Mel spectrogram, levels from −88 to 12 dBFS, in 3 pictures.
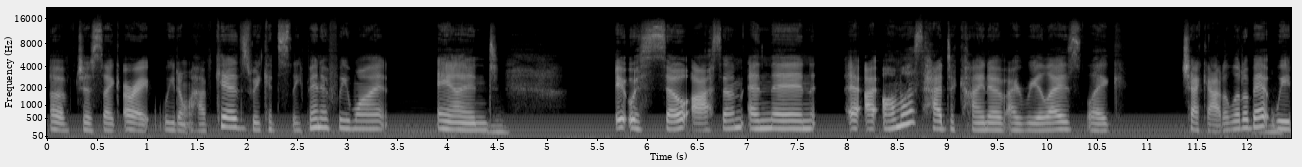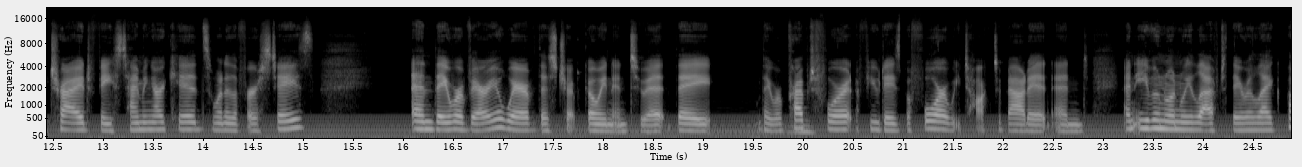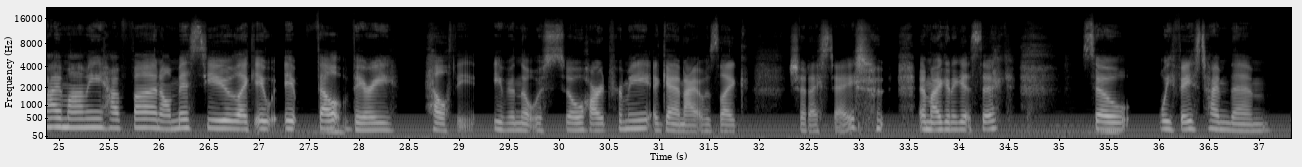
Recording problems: electrical hum; faint; throughout; 60 Hz, 30 dB below the speech

